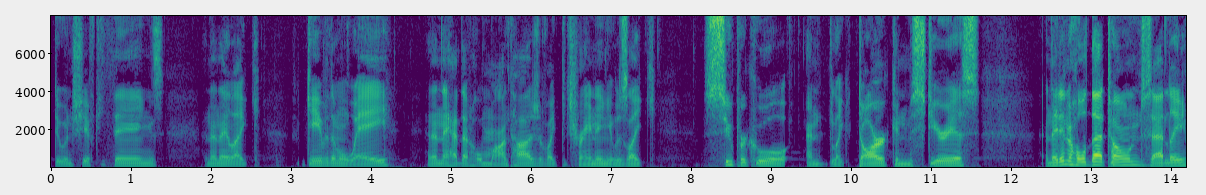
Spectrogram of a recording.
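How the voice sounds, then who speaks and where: Smooth-voiced man rambling about movies. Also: mid-range voice, dry recording, clean studio sound. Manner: rambling, filler-heavy, animated. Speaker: podcast co-host. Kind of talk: casual movie review chat.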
